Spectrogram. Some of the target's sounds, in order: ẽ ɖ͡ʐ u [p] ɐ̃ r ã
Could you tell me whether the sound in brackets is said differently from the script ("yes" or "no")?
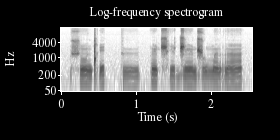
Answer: yes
